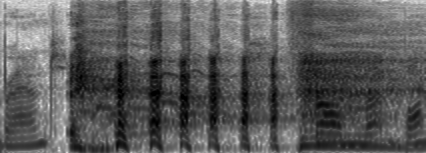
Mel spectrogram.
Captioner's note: laughs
